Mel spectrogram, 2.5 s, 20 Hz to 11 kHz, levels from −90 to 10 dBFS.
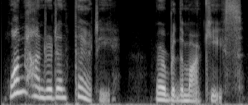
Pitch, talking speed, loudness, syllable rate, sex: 245 Hz, 170 wpm, -18 LUFS, 7.1 syllables/s, female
